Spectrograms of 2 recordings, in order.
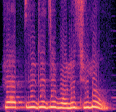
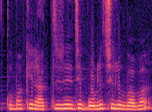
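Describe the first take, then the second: First: It is said as a mocking imitation of her. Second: It is said plainly, in the daughter's voice.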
